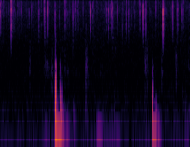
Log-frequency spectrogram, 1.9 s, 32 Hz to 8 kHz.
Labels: {"label": "biophony, double pulse", "recorder": "SoundTrap 300"}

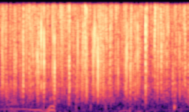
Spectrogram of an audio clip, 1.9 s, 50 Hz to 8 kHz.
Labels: {"label": "biophony, cascading saw", "recorder": "SoundTrap 600 or HydroMoth"}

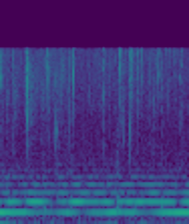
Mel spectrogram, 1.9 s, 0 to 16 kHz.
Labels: {"label": "biophony, midshipman", "recorder": "SoundTrap 500"}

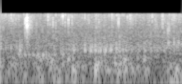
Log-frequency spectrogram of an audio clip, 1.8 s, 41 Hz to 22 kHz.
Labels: {"label": "biophony, rattle response", "recorder": "SoundTrap 500"}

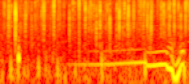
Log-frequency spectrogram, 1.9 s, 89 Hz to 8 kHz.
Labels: {"label": "biophony, cascading saw", "recorder": "SoundTrap 600 or HydroMoth"}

